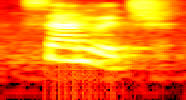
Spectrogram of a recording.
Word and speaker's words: sandwich: శాండ్విచ్. శాండ్విచ్ కాదు. స్పెల్లింగ్లో D ఉన్నప్పటికీ మనం if D is placed between 2 consonants, we should not pronounce D. Okay? Sandwich.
